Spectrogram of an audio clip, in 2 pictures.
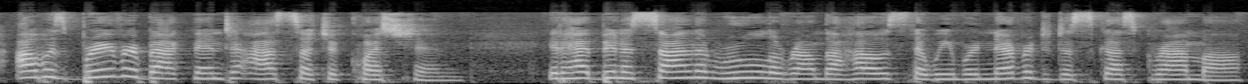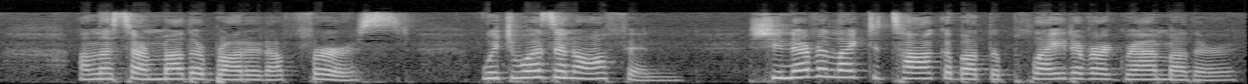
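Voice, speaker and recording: A woman's voice: fairly high pitch, rough recording. Woman reading her story aloud. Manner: halting, filler-heavy speech between readings; slow, measured literary reading. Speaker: author reading her work. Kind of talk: book reading. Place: book launch event.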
